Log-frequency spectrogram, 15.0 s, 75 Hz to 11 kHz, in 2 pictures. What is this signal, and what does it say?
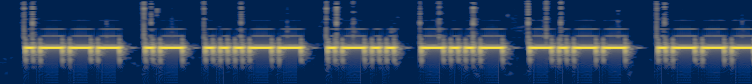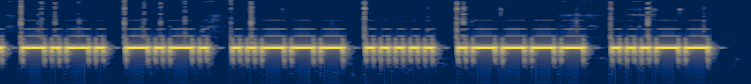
Morse code, heard as a keyed tone, about 16 wpm, 660 Hz. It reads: JA3LXY JCC2513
